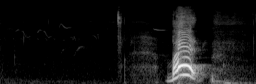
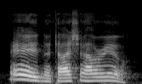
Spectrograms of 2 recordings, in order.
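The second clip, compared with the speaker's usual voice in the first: much lower, odd voiced character; low puppet voice; 10 semitones lower, 6 dB quieter, faster than usual. Puppet answering Natasha, deep voiced character.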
